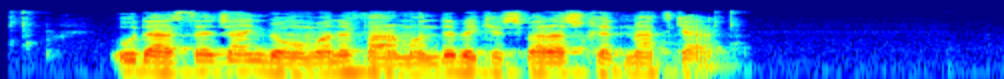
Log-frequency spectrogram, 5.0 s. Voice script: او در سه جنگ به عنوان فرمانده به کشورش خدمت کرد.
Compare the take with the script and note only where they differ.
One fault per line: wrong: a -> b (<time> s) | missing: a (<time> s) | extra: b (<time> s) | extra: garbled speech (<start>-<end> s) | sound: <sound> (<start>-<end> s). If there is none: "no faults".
no faults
